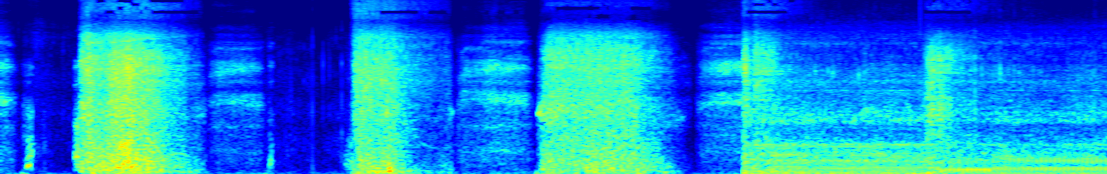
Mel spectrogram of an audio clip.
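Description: A few short bursts of rushing noise with near silence between them. About seven and a half seconds in, a motorcycle engine starts running steadily.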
